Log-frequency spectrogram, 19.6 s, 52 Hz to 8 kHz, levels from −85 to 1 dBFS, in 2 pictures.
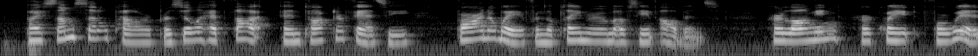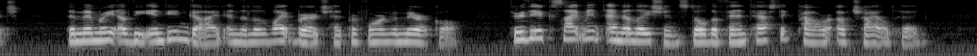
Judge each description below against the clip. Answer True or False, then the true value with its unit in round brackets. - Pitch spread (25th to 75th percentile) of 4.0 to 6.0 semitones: False (2.4 semitones)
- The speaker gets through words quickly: False (165 wpm)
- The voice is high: True (200 Hz)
